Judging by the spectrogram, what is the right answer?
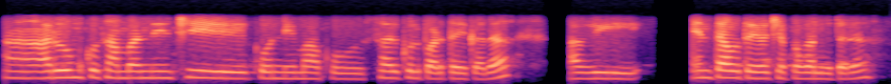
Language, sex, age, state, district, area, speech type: Telugu, female, 30-45, Telangana, Karimnagar, rural, conversation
